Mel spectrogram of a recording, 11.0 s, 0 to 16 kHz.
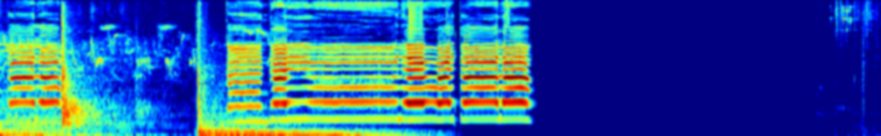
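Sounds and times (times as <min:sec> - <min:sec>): sustained instrumental backing: 0:00.0 - 0:04.0
sharp hit: 0:00.0 - 0:05.1.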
